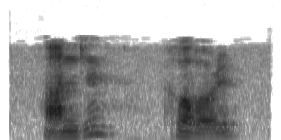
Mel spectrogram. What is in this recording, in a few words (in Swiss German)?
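"handel", Alsatian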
